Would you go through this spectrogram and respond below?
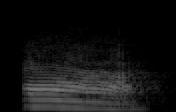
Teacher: Open mouth in a wide circle - very wide open no rounding. Tip of the tongue is down, back of the tongue is pulled way high up. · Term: ah sound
